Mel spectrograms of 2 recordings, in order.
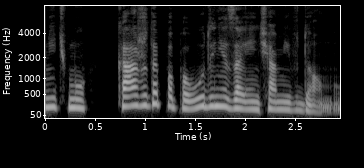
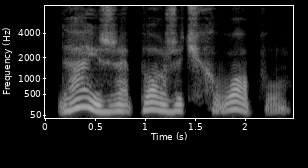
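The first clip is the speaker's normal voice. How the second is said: slow, lower pleading voice; 6 semitones lower, much slower than usual. A narrator's reading. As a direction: coax her gently, very slowly. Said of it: "zaczęła matka proszącym tonem".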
